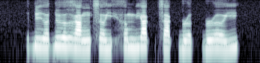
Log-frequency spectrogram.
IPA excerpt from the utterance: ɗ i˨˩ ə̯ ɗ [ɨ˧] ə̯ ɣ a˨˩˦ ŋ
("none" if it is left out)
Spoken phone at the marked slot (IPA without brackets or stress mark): ɨ˧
